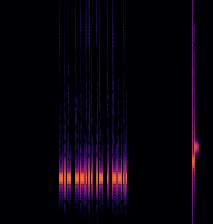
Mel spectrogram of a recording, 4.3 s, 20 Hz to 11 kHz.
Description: Morse code, heard as a keyed tone, about 40 wpm, 700 Hz. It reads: K7AEZ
